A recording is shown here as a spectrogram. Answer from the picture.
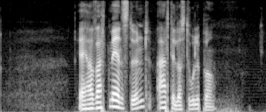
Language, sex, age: Norwegian, male, 23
